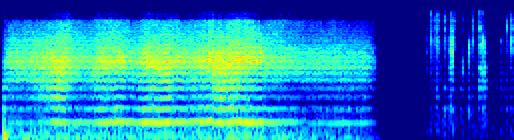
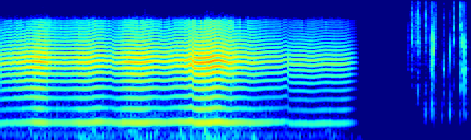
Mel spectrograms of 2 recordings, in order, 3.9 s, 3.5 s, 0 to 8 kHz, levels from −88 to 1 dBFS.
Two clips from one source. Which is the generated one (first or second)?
first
